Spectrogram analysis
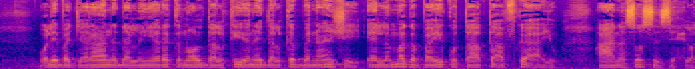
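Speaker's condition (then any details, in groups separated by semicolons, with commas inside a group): No condition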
